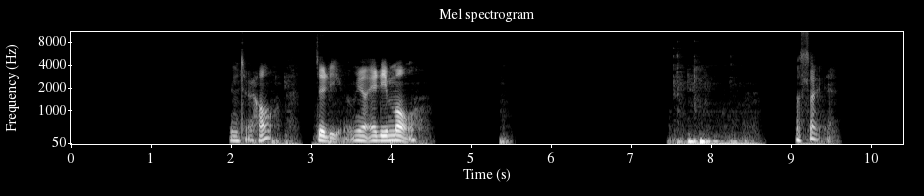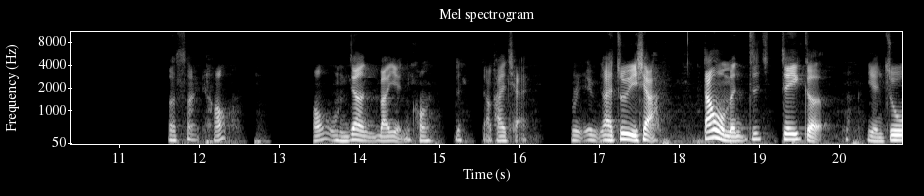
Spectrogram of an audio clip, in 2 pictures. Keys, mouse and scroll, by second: 2.1-3.1 scroll up 2, 4.0 Tab, 4.5 click, 5.7 shift+click, 6.0 shift+click, 6.2 shift+click, 6.5 shift+click, 7.2 shift+click, 7.7 ctrl+KP_Add, 7.9 ctrl+KP_Add, 9.4-11.3 drag, 11.8 click, 12.7 Tab, 13.1-13.6 scroll down 2, 14.6 click, 15.3 click, 15.9-17.3 middle drag, 17.3-17.7 scroll up 3, 17.9 shift+middle click, 18.4-18.7 scroll down 2, 18.7 middle click, 19.5 click.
